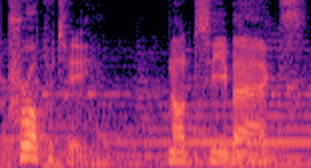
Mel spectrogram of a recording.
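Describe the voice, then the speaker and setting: Actor playing a fussy, pompous café regular. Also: male voice, mid-range voice, expressive, slow, music in the background. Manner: particular, pompous. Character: fussy, grumbling, gossipy male café regular. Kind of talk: audio drama acting.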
